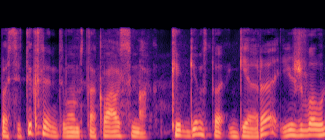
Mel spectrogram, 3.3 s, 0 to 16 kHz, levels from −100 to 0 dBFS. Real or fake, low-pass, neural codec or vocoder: fake; 7.2 kHz; codec, 16 kHz, 4 kbps, X-Codec, HuBERT features, trained on balanced general audio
